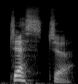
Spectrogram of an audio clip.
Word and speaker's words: gesture: like that sh but because of the S the T becomes a du and I get just just so it's j J like that gesture gesture now that's something I hadn't noticed before that a tu can even become a j gesture anyway a gesture gesture Gest yeah it really is J uh it's also a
